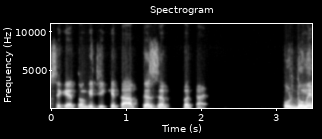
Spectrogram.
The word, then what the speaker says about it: کتاب: بتائیں گے کہ جی کتاب میں کاف جو ہے وہ مکسور ہے، تا مفتوح ہے، الف ساکن ہے، اور پھر با ساکن ہے. ٹھیک ہے، تو کتاب، تو آپ نے تلفظ بتایا ہے.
